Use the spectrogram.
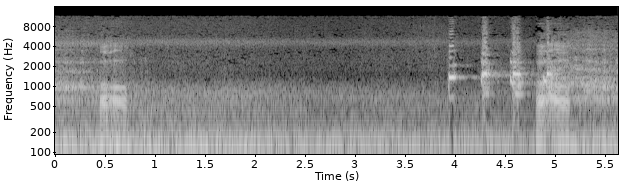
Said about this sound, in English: Those are Osceola turkeys down in South Florida.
